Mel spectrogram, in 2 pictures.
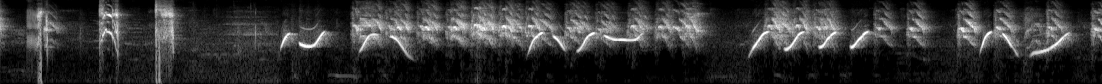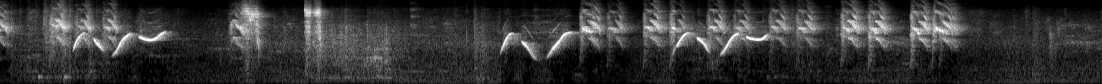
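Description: Indian ringneck parakeet screeching in repeated harsh bouts. Clear whistled notes that swoop up and down come in groups between the screeches, and a few sharp clicks sound in the first two seconds.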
